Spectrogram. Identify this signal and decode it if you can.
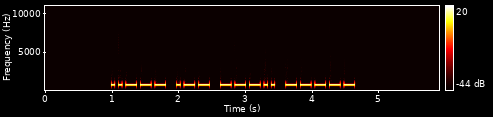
Morse code, heard as a keyed tone, about 22 wpm, 700 Hz. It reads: 2W80
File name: practice / 22wpm / Four Letter-Number Combinations - 22wpm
